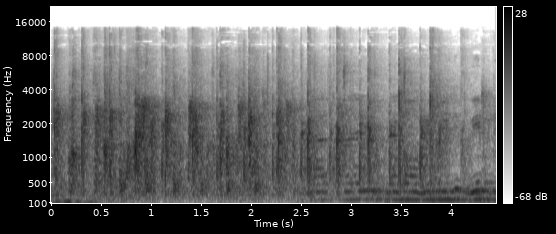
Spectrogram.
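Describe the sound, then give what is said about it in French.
An audience claps steadily for several seconds after a debate, a dense wash of applause with some voices murmuring and calling out underneath. “Moi, je demande juste des applaudissements pour ça.”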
